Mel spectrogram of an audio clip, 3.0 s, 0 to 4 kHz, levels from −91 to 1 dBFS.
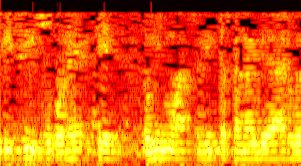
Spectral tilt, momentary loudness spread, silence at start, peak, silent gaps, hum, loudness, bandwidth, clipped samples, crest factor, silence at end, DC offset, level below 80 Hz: -11 dB/octave; 4 LU; 0 s; 0 dBFS; none; none; -13 LUFS; 3.5 kHz; under 0.1%; 12 dB; 0 s; under 0.1%; -38 dBFS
